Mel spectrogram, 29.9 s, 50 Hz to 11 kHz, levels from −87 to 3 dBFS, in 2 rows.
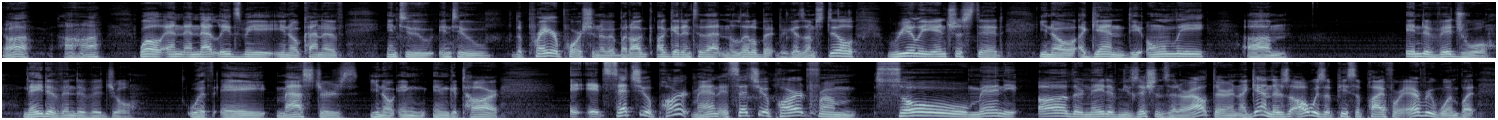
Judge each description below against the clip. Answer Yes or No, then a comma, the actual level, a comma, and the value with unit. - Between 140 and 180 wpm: Yes, average, 165 wpm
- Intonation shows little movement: No, average, 4.6 semitones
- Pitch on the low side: Yes, low, 125 Hz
